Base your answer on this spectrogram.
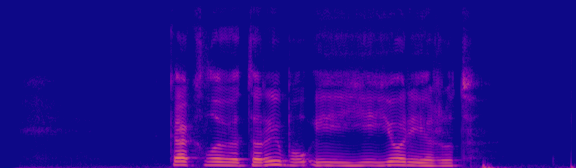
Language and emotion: Russian, neutral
